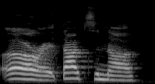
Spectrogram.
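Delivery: loud host cutting things off; stern host. Retold or imitated. Host to the audience after the uproar, loud and firm. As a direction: call it out firmly to shut down the crowd. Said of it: "then the host was like".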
